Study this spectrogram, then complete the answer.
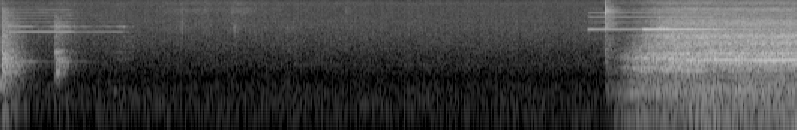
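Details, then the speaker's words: Candy condenser tumble dryer reported noisy and grinding, after drum support wheel bearings replaced: beep and click, then loud whooshing roar with a thin high whine; sounds nearly the same as before. "Sounds near enough the same."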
